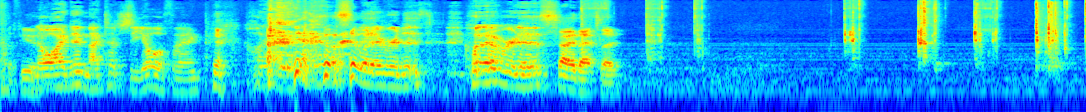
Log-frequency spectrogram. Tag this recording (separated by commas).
inside a small room, Speech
